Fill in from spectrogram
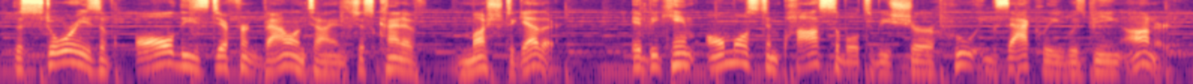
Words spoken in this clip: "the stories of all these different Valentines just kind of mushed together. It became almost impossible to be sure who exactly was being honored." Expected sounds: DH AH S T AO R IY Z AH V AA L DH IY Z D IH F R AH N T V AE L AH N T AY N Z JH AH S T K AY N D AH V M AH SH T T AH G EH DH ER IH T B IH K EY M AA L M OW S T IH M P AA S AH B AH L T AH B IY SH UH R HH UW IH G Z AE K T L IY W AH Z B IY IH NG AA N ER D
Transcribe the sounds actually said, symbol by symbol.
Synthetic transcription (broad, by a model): DH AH S T AO R IY Z AH V AA L DH IY Z D IH F R AH N T V AE L AH N T AY N Z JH AH S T K AY N D AH V M AH SH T T AH G EH DH ER IH T B IH K EY M AA L M OW S T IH M P AA S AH B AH L T AH B IY SH UH R HH UW IH G Z AE K T L IY W AH Z B IY IH NG AA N ER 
